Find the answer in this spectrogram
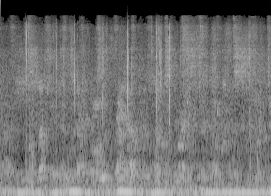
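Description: Indistinct voices and a low rumble of a busy hall, with several short clicks of rigid plastic card holders knocking together as a stack of cards is flipped through by hand.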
